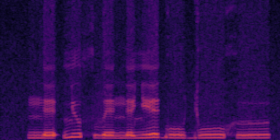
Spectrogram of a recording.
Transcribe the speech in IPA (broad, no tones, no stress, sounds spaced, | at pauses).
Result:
ŋ e ʔ lʲ u θ v e ŋ e lʲ e ɡ uː ɟ uː x ɯː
